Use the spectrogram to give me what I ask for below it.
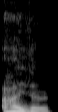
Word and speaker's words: either: زموږ او ستاسې زیاتره خلک امریکایي انګلیش زده کوي، نو په دې خاطر دوی دا لغت د neither او either تلفظ کوي، مګر په برټش انګلیش یا بریتانوي انګلیسي کې دا لغتونه د either او neither په شکل تلفظ کیږي.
